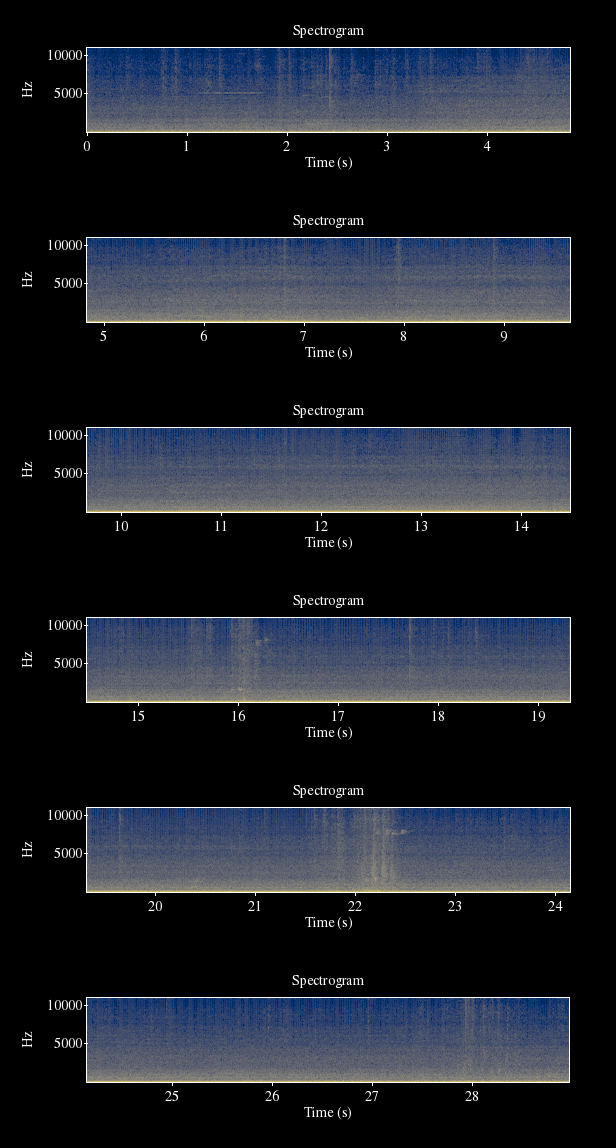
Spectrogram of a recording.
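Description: Wright StreetDeck double-decker bus engine pulling hard, heard from the upper deck: the engine note climbs and drops several times as it accelerates through the gears, then runs steadily at speed. Two sharp knocks come through about halfway and two-thirds of the way in.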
